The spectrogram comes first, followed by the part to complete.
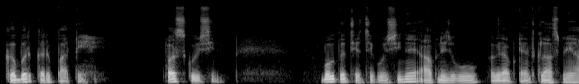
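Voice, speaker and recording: A man teaches exam maths in an unhurried, stepwise way, with plenty of filler sounds. His voice is low and very mellow. The recording is close and dry. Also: no echo. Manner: explains slowly with many fillers and "theek hai". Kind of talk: online exam-prep lesson.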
